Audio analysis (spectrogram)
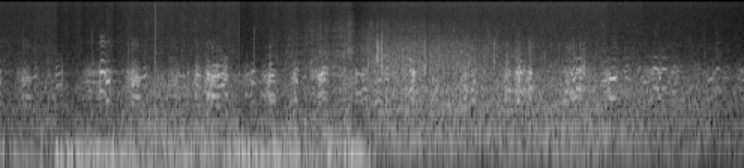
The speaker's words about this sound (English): We all hear the unpleasant calls of seagulls, so we flap our wings quickly on the lake, fly toward the sky.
